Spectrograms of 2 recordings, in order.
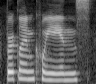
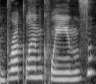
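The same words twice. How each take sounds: First: The names are said in the speaker's normal accent. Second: The names are said in a put-on regional accent.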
